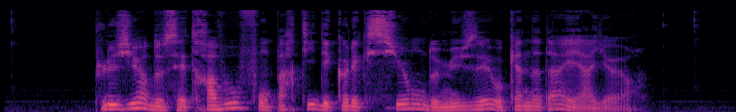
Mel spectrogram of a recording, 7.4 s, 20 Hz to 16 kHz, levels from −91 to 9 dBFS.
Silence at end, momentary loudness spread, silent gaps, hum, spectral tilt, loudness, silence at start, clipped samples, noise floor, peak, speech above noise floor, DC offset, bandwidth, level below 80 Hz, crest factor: 0.95 s; 8 LU; none; none; -5 dB/octave; -36 LUFS; 0.95 s; under 0.1%; -74 dBFS; -18 dBFS; 39 dB; under 0.1%; 11.5 kHz; -62 dBFS; 18 dB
